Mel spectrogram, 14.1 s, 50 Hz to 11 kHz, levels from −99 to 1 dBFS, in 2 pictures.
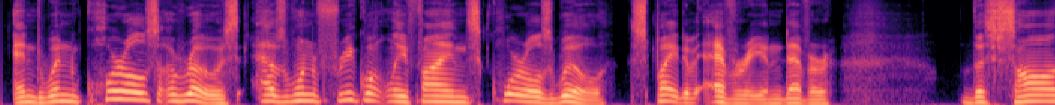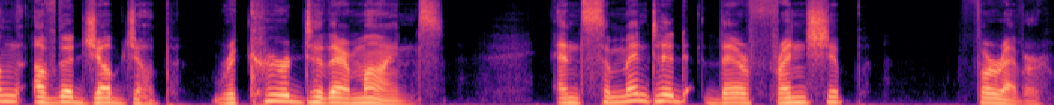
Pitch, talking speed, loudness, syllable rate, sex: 155 Hz, 120 wpm, -17 LUFS, 4.4 syllables/s, male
